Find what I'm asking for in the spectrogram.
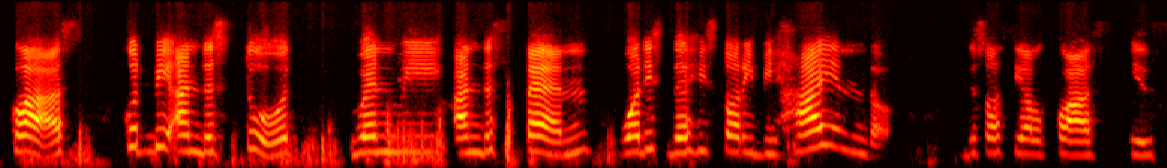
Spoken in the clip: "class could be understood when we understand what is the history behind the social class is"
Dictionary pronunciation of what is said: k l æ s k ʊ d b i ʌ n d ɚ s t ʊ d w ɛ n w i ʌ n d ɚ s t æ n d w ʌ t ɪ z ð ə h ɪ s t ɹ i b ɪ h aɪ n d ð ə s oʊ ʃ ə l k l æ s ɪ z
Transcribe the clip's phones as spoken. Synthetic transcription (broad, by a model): k l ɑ s k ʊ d b i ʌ n d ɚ s t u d w ɛ n w i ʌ n d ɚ s t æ n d w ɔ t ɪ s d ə h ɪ s t ɹ i b ɪ h aɪ n d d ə s oʊ s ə l k l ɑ s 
